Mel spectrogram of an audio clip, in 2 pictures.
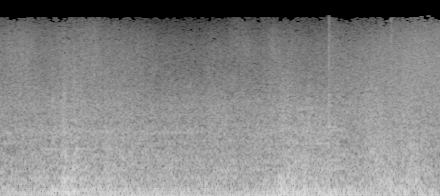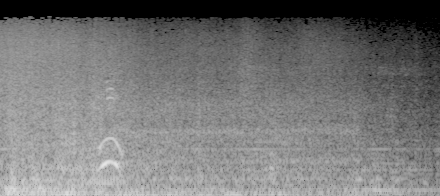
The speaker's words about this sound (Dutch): En dan eh, gaat het zo slalommend tussen de, de golven door naar het, eh, naar het andere schip. dat is eh, tamelijk spectaculair, kan ik je dus zeggen.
